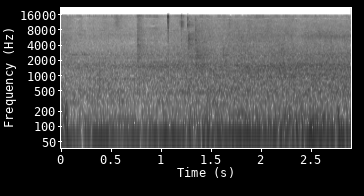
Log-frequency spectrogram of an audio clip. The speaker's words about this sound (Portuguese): E eu acabei de perceber que aqui tem um segundo problema, que são os carros passando.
